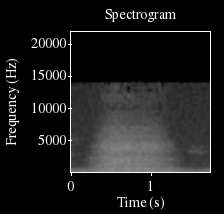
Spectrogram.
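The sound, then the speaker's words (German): A single slow, deep inhale, the first deep breath taken, a soft airy rush that swells for about a second and then fades, with no talking. “Wir nehmen den ersten tiefen Atemzug und atmen ein.”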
